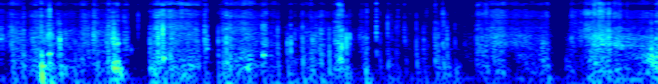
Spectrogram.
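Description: Long nails scratch the inner waistband near the label and the belt loops of blue denim jeans lying flat. The result is a run of bright, crinkly rasping strokes in uneven bursts, separated by brief quiet gaps.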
